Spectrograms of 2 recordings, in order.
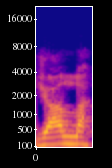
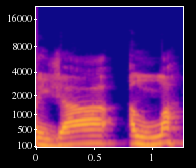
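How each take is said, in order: First: The opening vowel of Allah is dropped. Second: The opening vowel of Allah is kept. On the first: The speaker calls it wrong. "ना कि" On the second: The speaker calls it right. "अलिफ लाम कभी भी नहीं गिरेगा"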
